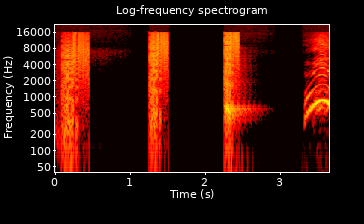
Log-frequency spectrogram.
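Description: Short game sound effects thump one after another.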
